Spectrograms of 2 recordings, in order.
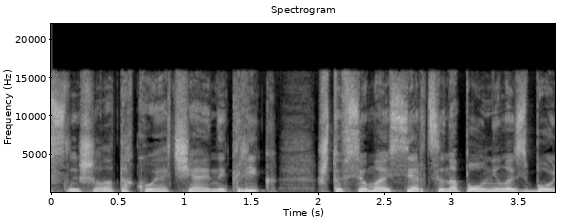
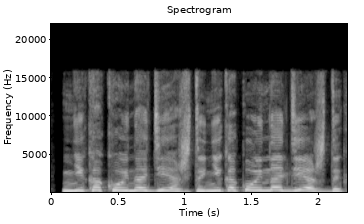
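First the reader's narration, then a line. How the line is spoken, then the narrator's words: Shouting. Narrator (Russian): кричал человек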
